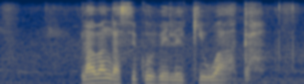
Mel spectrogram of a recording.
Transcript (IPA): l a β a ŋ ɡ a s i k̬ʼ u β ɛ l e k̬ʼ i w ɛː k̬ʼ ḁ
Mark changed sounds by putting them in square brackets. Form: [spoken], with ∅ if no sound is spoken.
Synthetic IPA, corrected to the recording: l a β a ŋ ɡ a s i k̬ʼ u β ɛ l e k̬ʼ i w [aː] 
